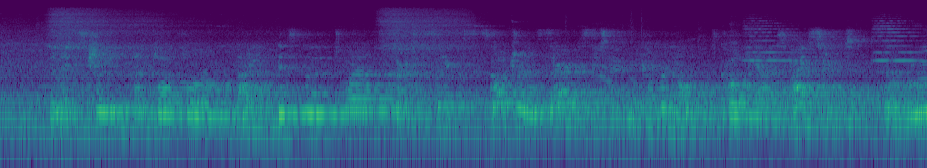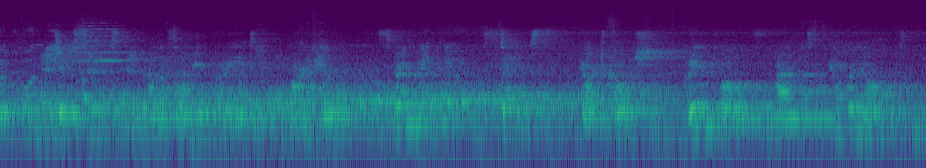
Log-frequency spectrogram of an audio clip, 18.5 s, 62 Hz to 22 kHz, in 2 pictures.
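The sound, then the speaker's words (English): Steady rumbling noise of an underground subway train in motion, the 12:42 train from St George's Cross to Buchanan Street, with a low droning hum and occasional high metallic squeals, while people talk indistinctly over it throughout. “I recorded us on the underground, that's what I was doing.”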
